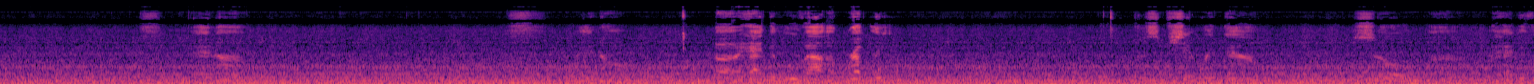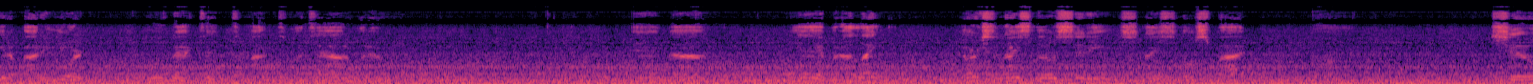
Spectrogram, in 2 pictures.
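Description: Steady road and engine noise inside a car cabin cruising at highway speed.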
